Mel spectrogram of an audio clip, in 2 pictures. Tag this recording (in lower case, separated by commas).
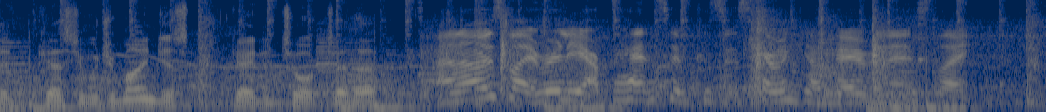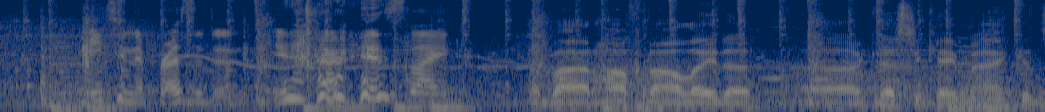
music, speech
